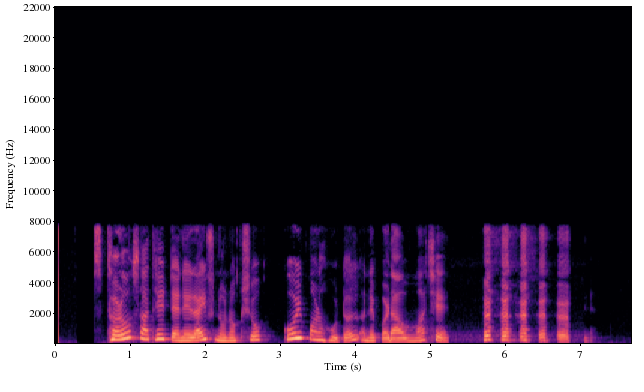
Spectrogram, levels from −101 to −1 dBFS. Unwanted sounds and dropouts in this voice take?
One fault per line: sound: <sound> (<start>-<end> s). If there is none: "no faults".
sound: laugh (5.7-6.9 s)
